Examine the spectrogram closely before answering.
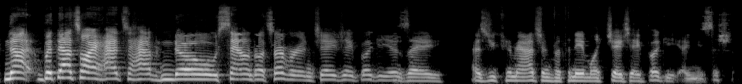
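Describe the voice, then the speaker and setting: Middle-aged woman, mid-range voice, lively and self-mocking guest. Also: medium pitch, brisk, hardly any pauses. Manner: animated, laughing, self-mocking. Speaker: podcast guest. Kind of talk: casual chat.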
